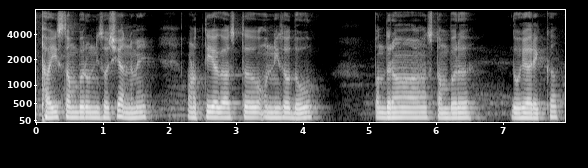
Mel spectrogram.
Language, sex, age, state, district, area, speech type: Punjabi, male, 18-30, Punjab, Fatehgarh Sahib, urban, spontaneous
